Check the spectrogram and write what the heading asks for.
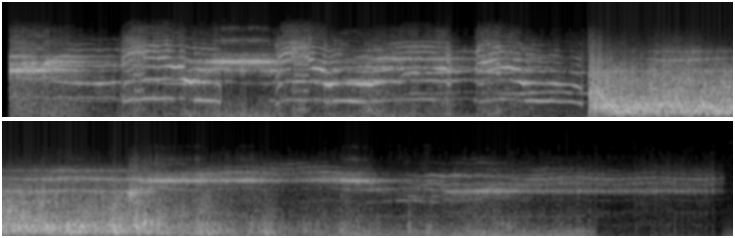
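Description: Several wavering, gliding animal yowls, one after another. About six seconds in they are cut off by a sudden loud crash of noise that slowly dies away under steady high tones.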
